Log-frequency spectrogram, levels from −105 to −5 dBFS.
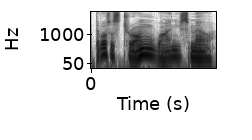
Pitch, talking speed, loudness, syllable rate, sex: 100 Hz, 190 wpm, -15 LUFS, 4.7 syllables/s, male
